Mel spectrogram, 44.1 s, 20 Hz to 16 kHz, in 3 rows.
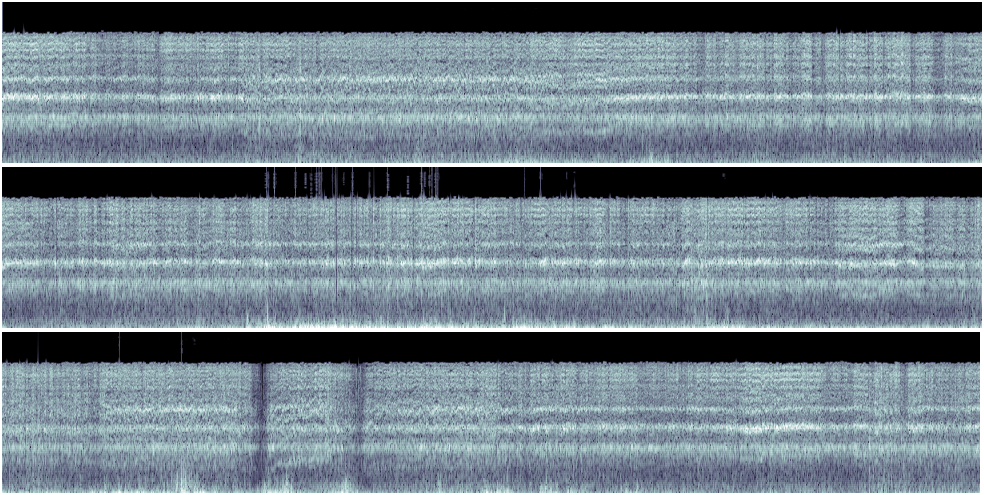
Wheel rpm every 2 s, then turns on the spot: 240, 220, 200, 200, 210, 230, 240, 230, 220, 230, 230, 230, 230, 230, 210, 200, 150, 140, 210, 230, 230, 230.
32-34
